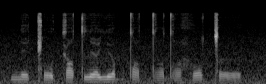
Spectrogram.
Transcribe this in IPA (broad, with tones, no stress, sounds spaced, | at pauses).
n e˧ ǁ o˨ kʲ u˨ tˤ lʲ ø˧ lʲ o˦ b tˤ ø˨ tˤ dˤ o˨ dˤ a˨ ɦ o˦ lˠ ǀ ə˞˨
